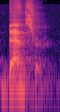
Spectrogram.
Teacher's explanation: the stress in the beginning of the word then dancer the sound is high in the beginning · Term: syllable stress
